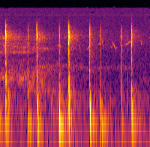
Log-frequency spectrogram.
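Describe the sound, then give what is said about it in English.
Horse hooves clip-clop in a quick, uneven series of sharp knocks, several hoofbeats over a couple of seconds, fairly crisp with no talking. “I just don't trust that horse.”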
